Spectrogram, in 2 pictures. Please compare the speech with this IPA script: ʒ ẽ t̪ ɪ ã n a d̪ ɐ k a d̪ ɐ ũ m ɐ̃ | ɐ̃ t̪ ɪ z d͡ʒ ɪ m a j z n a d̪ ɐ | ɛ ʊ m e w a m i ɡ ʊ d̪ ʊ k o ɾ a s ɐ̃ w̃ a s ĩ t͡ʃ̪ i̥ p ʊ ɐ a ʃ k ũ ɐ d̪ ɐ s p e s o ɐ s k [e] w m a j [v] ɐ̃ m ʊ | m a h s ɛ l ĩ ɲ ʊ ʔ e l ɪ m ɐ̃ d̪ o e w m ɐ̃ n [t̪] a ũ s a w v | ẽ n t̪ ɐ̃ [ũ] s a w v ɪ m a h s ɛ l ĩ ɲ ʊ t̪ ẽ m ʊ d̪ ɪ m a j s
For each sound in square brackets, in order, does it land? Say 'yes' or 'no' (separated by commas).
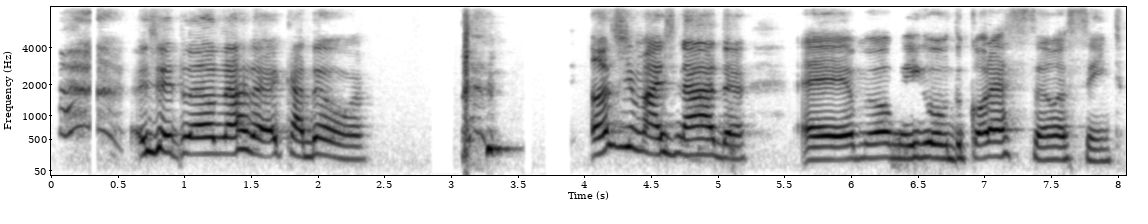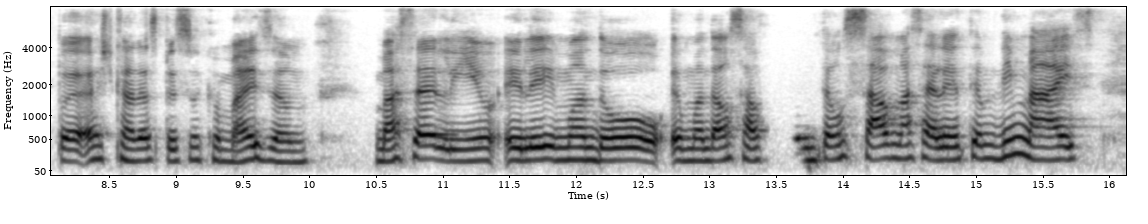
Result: yes, no, no, no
